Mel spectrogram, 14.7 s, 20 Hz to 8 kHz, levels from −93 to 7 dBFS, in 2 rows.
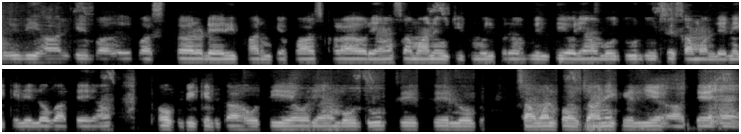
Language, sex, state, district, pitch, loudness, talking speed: Hindi, male, Bihar, Jamui, 115 Hz, -31 LUFS, 205 wpm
